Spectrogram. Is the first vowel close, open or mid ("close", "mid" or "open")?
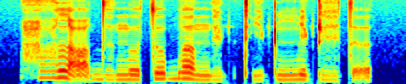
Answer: open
